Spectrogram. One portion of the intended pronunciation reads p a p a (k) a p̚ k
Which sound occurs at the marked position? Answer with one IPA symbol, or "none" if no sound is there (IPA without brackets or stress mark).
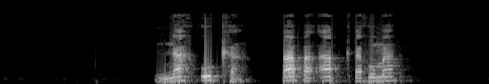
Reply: ʔ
